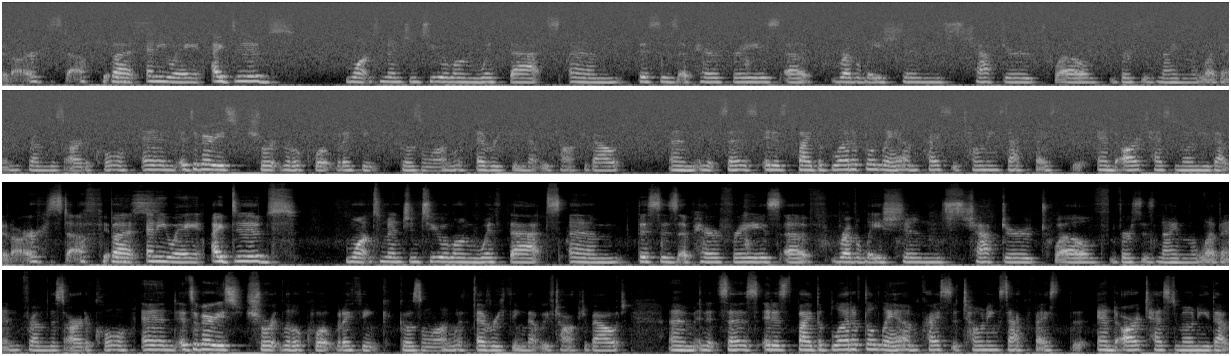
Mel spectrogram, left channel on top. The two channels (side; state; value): left; noise; hiss, 3 dB below the sound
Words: R stuff. Yes. But anyway, I did want to mention too, along with that, this is a paraphrase of Revelations chapter 12 verses 9 and 11 from this article, and it's a very short little quote, but I think goes along with everything that we've talked about. And it says, "It is by the blood of the Lamb, Christ's atoning sacrifice, and our testimony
